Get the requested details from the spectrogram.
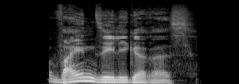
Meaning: strong/mixed nominative/accusative neuter singular comparative degree of weinselig
- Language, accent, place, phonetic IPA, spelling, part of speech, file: German, Germany, Berlin, [ˈvaɪ̯nˌzeːlɪɡəʁəs], weinseligeres, adjective, De-weinseligeres.ogg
